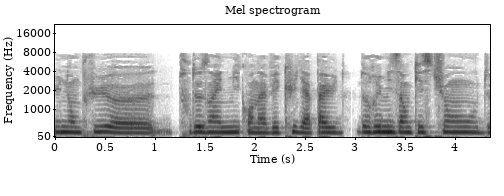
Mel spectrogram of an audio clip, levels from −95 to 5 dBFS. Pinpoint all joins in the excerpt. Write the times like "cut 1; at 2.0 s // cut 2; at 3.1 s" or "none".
cut 1; at 1.3 s // cut 2; at 2.8 s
